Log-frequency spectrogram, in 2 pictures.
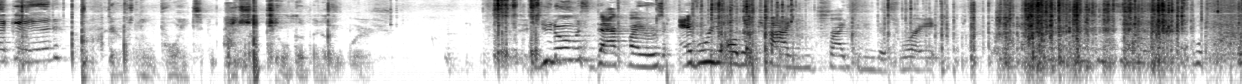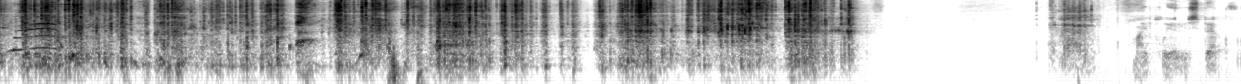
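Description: Plastic toy cars clatter and knock against a plastic toy building.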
